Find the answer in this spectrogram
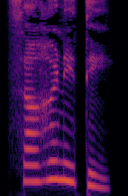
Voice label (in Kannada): "ಸಾಹಣಿತಿ", Kannada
